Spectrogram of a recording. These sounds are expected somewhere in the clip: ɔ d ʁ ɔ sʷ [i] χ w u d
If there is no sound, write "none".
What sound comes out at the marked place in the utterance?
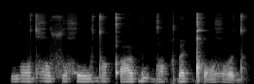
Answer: e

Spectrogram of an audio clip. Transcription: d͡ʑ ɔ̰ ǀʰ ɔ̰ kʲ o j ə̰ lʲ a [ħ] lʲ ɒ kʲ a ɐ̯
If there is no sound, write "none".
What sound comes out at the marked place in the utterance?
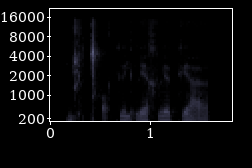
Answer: x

